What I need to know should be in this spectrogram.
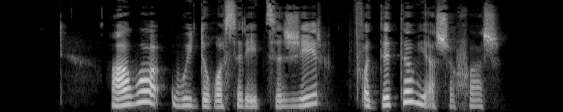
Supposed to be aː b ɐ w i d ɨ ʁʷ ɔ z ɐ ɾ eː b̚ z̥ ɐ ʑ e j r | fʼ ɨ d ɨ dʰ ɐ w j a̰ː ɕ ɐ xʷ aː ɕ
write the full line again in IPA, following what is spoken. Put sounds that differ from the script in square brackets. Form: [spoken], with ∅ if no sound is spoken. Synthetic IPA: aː [w] ɐ w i d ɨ ʁʷ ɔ [s] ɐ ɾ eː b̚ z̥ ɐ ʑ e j r | fʼ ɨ d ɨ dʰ ɐ w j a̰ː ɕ ɐ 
